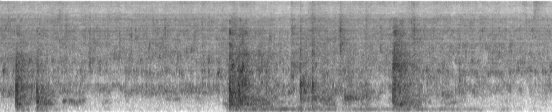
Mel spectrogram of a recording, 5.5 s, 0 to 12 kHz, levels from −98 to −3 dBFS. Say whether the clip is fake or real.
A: fake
